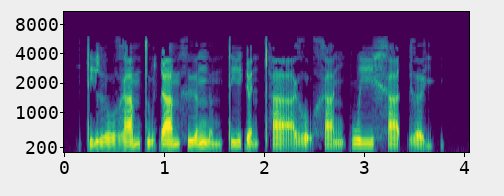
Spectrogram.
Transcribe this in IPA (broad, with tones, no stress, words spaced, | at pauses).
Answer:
t̪ḭ˧˨ lo̤˨˩ɣa˨˦m t̪ṵ˧˨ ɗa˧m xɨ˨˦ə̯ŋə̤˨˩m t̪i˨˦ ɗə̰˧˨n t̪ʰa̰ː˧˨ɣo̰˧˨xa˧˩ŋ kwi˧xa˨˩t̚ ɣə̰˧˨jʔ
